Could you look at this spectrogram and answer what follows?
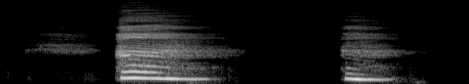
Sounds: Sigh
